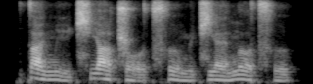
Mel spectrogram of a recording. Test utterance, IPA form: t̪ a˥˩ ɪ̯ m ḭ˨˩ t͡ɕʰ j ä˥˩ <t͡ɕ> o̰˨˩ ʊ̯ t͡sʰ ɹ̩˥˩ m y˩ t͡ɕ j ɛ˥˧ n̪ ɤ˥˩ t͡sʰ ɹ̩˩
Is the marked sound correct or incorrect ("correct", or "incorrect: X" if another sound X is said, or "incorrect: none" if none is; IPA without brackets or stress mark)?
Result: incorrect: ʈ͡ʂ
